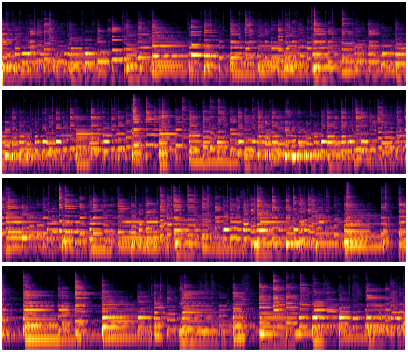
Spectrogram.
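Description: Two classical guitars playing a duet: a continuous stream of plucked notes and chords, dipping briefly about three-quarters of the way through.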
